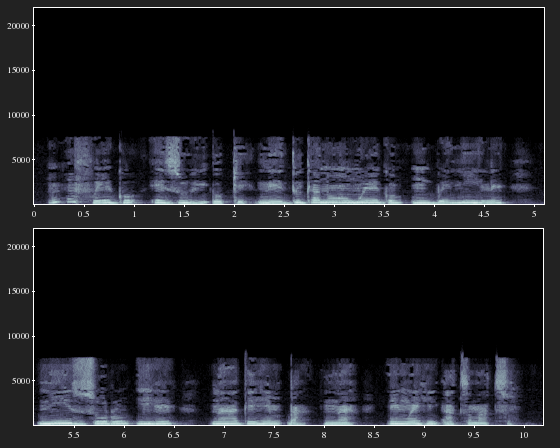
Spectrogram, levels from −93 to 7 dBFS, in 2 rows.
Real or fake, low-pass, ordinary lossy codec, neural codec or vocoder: fake; 19.8 kHz; AAC, 24 kbps; vocoder, 44.1 kHz, 128 mel bands every 512 samples, BigVGAN v2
